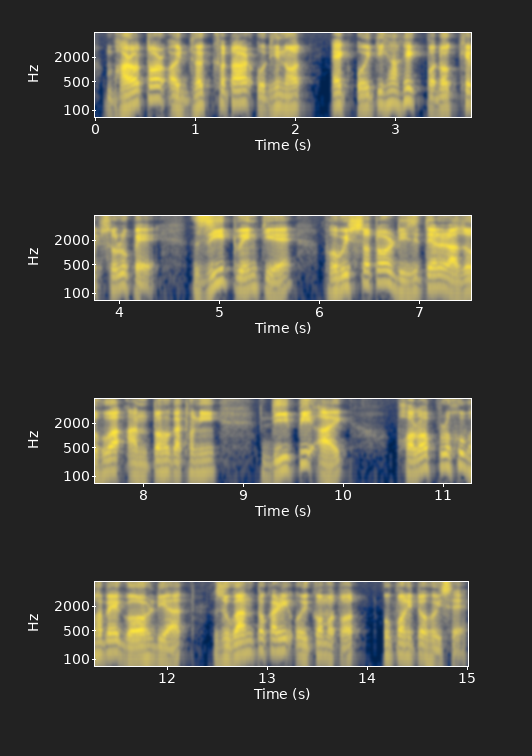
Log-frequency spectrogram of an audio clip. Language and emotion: Assamese, neutral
